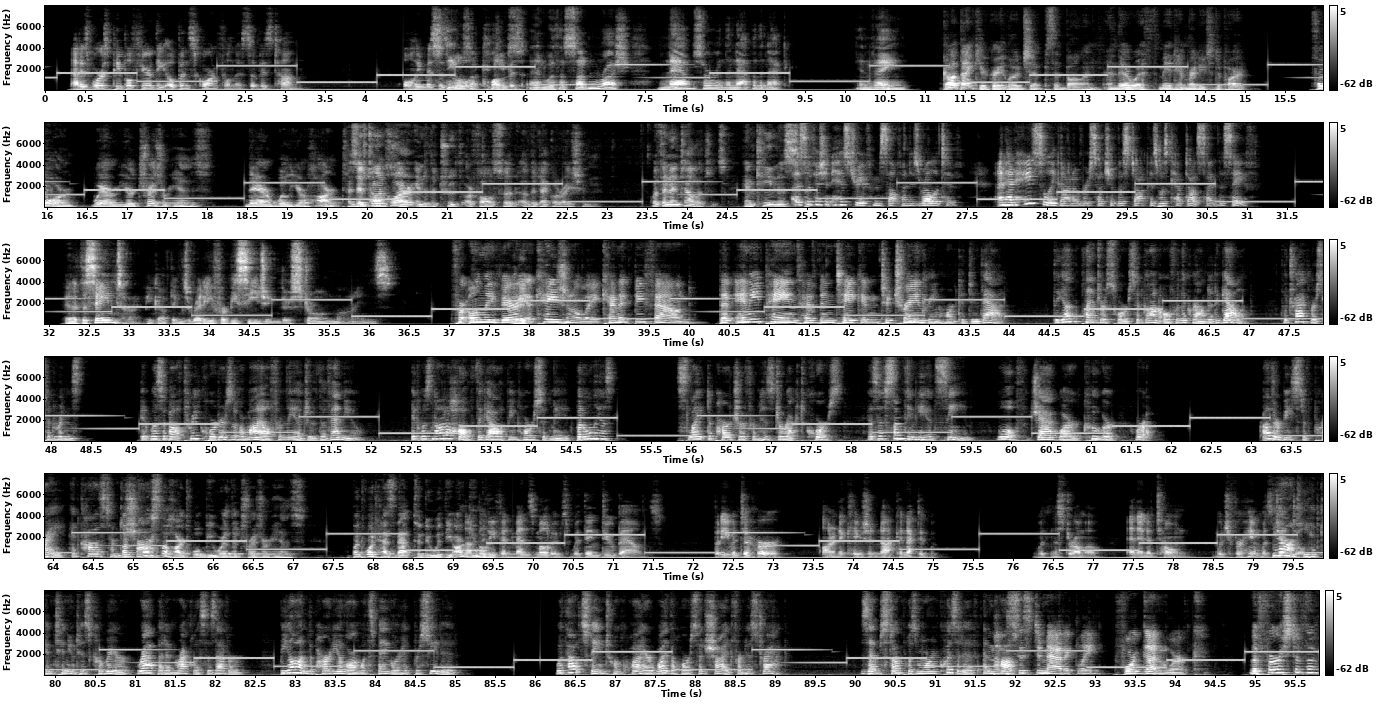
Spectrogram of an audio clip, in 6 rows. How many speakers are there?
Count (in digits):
9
